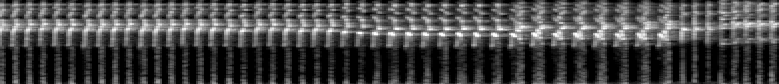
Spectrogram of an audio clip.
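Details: Lovebird in extended ngekek trilling, played for other lovebirds to learn: very fast, shrill, rattling pulses that sweep slightly up and down in pitch, delivered nonstop.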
